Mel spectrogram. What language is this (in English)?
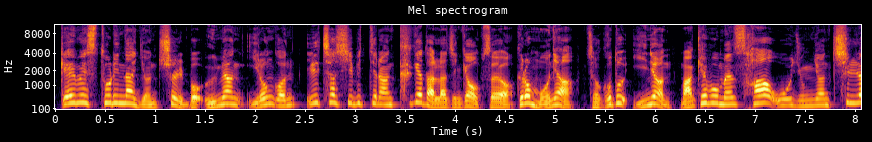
Korean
